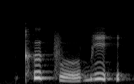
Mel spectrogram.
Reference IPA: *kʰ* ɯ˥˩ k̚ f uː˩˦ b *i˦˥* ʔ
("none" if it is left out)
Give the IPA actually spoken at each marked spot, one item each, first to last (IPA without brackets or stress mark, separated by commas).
kʰ, i˥˩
